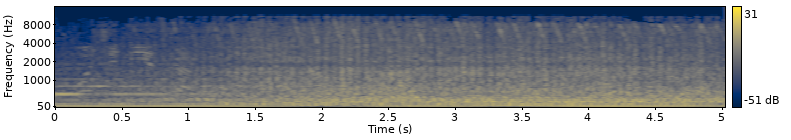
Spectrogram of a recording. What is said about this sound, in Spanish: Entonces, vimos como un helicóptero del gobierno descendía intencionadamente en el punto donde estaban las flores, para que el rotor y el viento lo tiraran todo.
